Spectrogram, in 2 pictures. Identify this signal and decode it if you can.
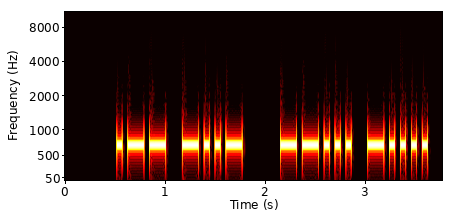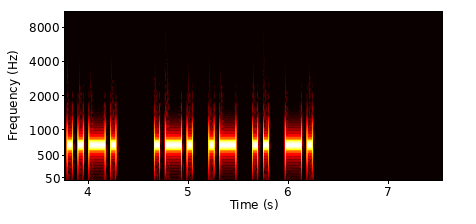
Morse code, heard as a keyed tone, about 22 wpm, 700 Hz. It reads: WX 76F RAIN
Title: Practice QSO - Exchange 2 - Info - 22wpm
